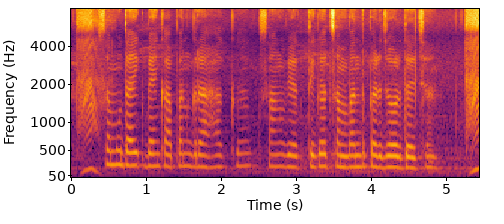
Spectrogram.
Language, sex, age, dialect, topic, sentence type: Maithili, female, 18-24, Eastern / Thethi, banking, statement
